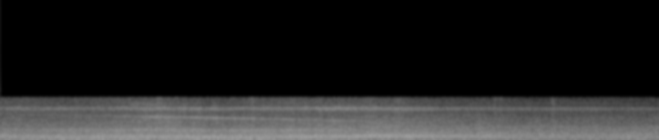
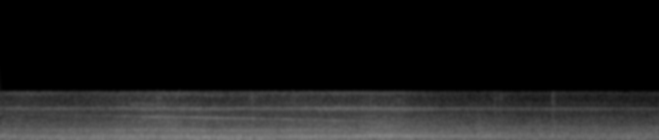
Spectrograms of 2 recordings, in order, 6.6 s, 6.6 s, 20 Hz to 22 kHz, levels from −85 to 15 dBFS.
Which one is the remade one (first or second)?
first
